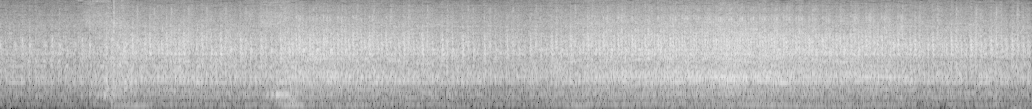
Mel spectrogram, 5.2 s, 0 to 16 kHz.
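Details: 1984 Nissan N12 1.5GL petrol, carburetor fixed up, vacuum advance hose and spark plugs replaced: quick dry ticking about four per second over a smooth idle; owner says the valves definitely need adjustment.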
